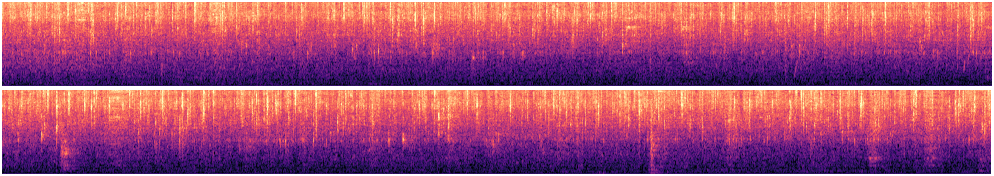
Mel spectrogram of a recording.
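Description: Steady rain: a dense, even patter of drops, with a few louder single drops landing close by a little past halfway and near the end.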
